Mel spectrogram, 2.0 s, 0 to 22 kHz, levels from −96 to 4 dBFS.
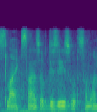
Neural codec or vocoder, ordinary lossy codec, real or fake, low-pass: none; Opus, 32 kbps; real; 7.2 kHz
